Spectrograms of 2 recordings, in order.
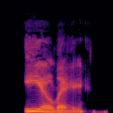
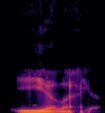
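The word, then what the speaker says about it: Ialai: Mike would like me to provide the actual pronunciation, which is ELA. – ELA.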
